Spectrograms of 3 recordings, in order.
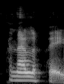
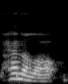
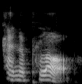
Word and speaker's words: Penelope: the traditional pronunciation but penelop that that's quite um that surprises me I even had pen a plop once which probably start calling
